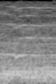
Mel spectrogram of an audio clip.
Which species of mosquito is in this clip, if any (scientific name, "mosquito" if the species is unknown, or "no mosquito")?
Aedes albopictus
